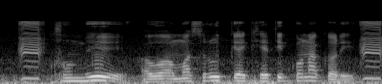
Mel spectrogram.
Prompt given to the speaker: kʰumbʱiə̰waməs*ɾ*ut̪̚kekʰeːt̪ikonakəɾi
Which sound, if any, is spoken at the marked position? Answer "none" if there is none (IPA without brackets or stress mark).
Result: ɾ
